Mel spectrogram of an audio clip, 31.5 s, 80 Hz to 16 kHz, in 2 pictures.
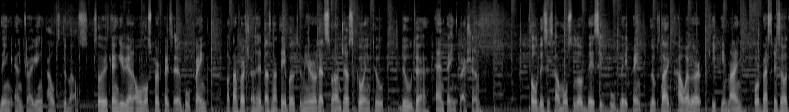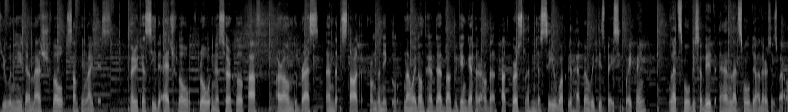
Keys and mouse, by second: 1.5 ctrl+alt+z, 1.5 alt+click, 5.7 f, 6.2 click, 6.9 click, 9.1 alt+click, 11.2 alt+click, 12.3 alt+click, 16.3 click, 17.9 click, 20.0 click, 24.7 click, 29.0 click, 29.6 click, 30.4 click, 31.1 alt+click.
